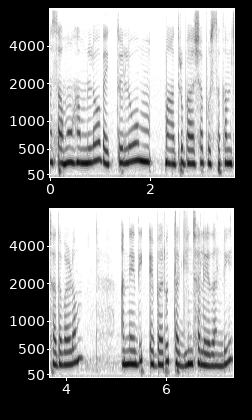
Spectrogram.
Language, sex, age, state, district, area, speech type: Telugu, female, 18-30, Telangana, Sangareddy, rural, spontaneous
